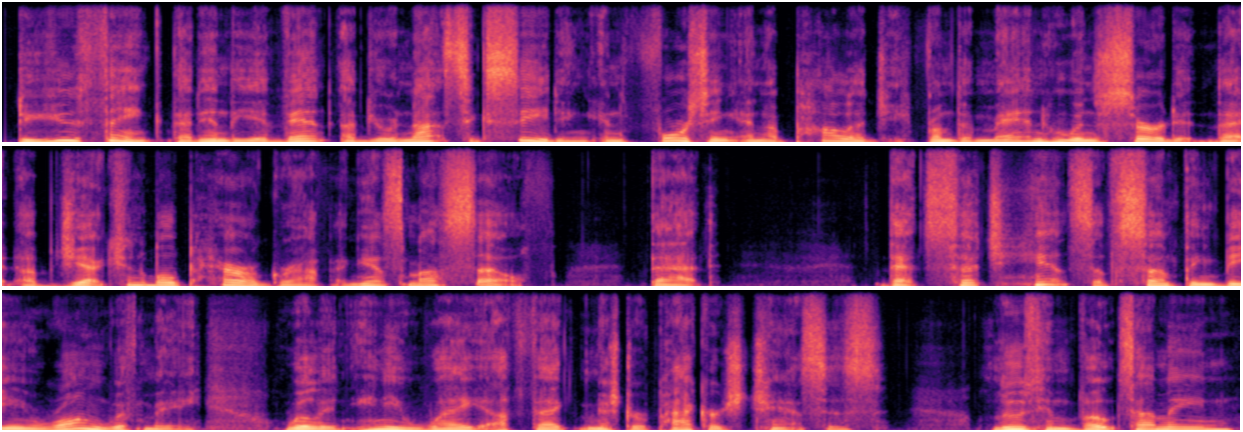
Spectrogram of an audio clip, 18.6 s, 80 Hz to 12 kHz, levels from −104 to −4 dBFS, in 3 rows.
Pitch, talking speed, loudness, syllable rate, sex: 150 Hz, 145 wpm, -20 LUFS, 4.5 syllables/s, male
